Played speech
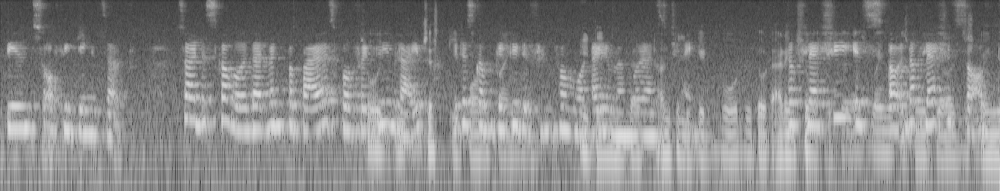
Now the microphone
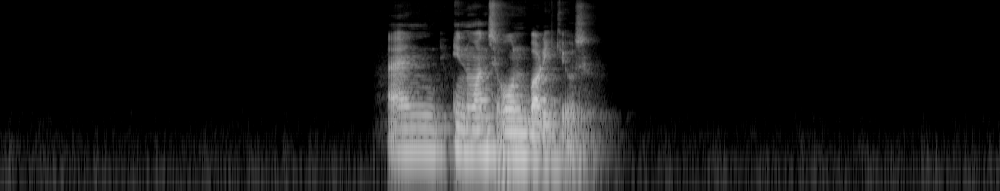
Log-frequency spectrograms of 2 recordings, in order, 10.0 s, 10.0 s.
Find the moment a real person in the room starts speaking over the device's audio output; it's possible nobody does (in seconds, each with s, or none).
3.9 s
